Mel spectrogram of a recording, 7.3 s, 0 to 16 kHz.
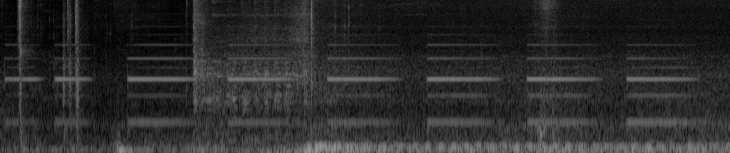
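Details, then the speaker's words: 2014 Ford E250 work van that had been sitting a while, during a pre-purchase inspection; door chime, then the engine fires up right away and settles into a smooth, even idle with no misses or knocks. "uh we start it up it does fire up nicely and seems to run well"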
